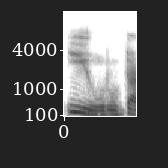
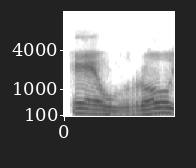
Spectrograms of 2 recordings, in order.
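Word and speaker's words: euro: এতে কি এই যে ইউরোটা আছে অনেকে বলে এটাকে ইউরো বলে কিন্তু এটা আসল উচ্চারণ হবে এ যদি যেহেতু এটার উচ্চারণ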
